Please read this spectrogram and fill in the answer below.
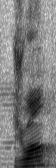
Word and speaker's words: Juin: Rouen, c'est comme ça qu'on prononce ? Juin ? Ah, pardon, Juin, excusez-moi.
